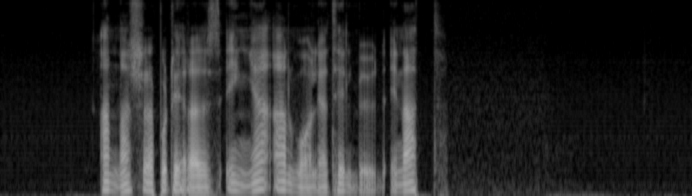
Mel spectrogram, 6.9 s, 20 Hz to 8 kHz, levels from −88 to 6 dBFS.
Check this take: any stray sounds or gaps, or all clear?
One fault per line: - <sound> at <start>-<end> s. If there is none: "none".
none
